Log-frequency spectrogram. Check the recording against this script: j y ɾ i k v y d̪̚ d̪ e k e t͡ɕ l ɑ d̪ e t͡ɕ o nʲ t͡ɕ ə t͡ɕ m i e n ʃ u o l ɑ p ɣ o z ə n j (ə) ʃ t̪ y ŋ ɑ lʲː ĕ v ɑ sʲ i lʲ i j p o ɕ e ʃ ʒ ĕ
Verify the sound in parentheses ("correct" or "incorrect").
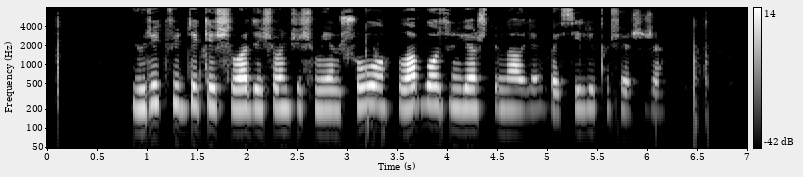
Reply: incorrect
